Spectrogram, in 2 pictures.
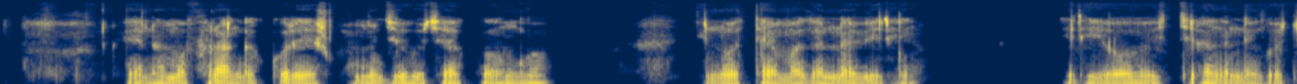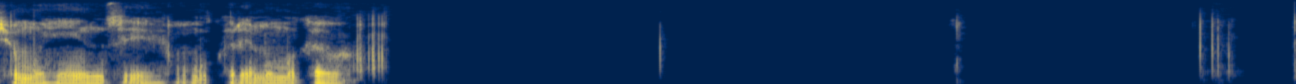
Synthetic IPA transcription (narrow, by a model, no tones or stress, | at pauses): ejo̰namafaɾaːŋɡako̞̰ɾe̞ʃkwamuɟihuɡucaːko̞ːŋɡo̞ | ino̞te̞jamaɡana̰βḭɾi | ɾijo̞iciɾaŋɡaneɡo̞cumuɦiːnziumuɡ̥oɾe̞̰numuɡaβo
